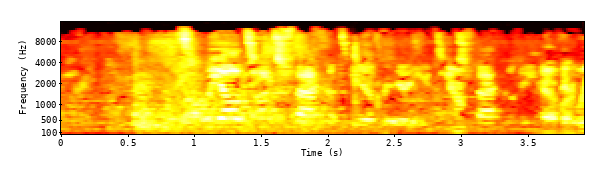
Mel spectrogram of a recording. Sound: voiceover

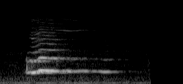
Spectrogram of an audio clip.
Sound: delighted squealing

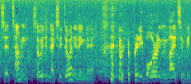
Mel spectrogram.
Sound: chuckles

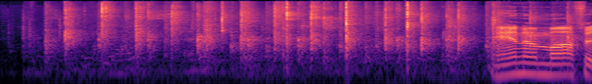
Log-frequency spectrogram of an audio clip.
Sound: audience applauds quietly

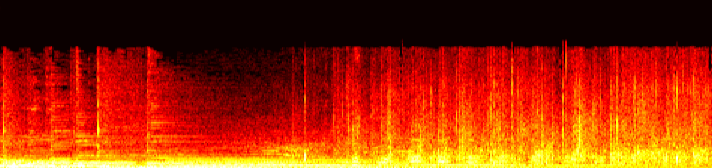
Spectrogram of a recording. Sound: cheers and applause; laughter

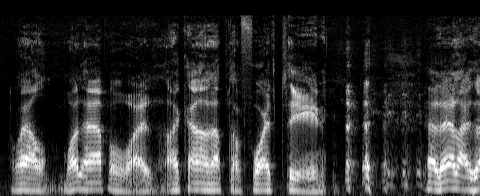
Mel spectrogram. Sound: laughs

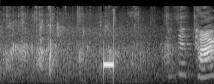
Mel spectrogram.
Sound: audience claps; beep

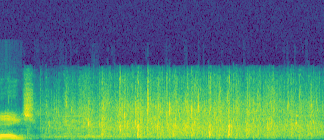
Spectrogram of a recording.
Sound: congregation applauds

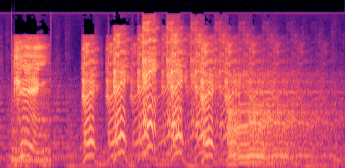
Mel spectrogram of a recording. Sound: deep voice

